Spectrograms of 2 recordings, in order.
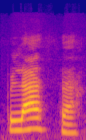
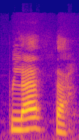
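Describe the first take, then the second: First: It is said with the Spain Spanish accent. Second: It is said with the Spain Spanish accent.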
